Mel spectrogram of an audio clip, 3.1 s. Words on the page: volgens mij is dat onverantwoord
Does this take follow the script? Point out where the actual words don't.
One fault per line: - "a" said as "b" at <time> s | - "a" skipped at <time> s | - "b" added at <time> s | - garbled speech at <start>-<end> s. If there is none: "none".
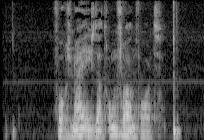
none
